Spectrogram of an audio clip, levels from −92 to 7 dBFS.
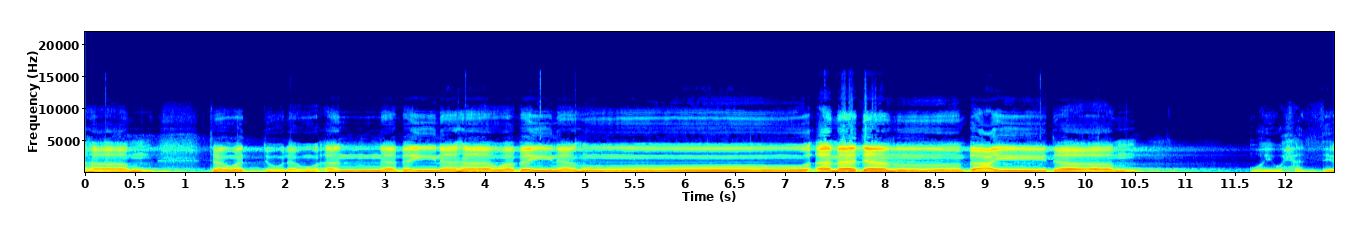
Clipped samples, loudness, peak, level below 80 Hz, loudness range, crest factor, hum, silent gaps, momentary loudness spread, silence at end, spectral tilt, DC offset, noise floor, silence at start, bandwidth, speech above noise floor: under 0.1%; -21 LUFS; -6 dBFS; -64 dBFS; 5 LU; 16 dB; none; none; 14 LU; 0 s; -7 dB/octave; under 0.1%; -54 dBFS; 0 s; 9.8 kHz; 33 dB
